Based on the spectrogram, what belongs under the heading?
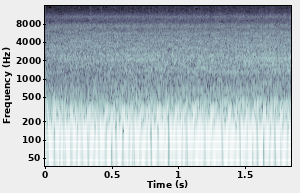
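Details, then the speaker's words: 1994 Ford F-150 with a new alternator, just started: loud but steady low idle with an even pulse and no misses or knocks, so the engine is running normally. "So now, let's go over here and start it up. And as you can tell, it's loud, so don't worry about that."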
